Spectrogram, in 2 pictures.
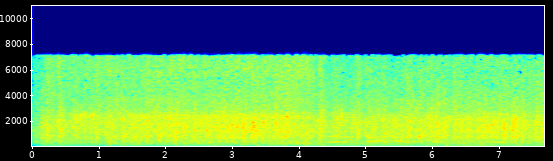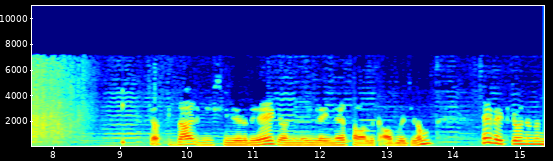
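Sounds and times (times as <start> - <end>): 
dense applause from many hands after a poem reading: 0.0 - 8.6
speech: 9.5 - 13.8, 14.5 - 15.3.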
